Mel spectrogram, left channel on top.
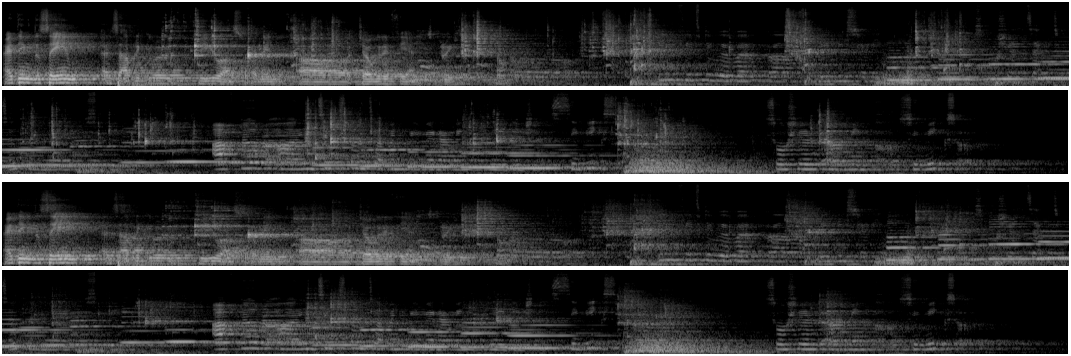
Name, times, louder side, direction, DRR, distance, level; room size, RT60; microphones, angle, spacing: voice 1, 0.0-4.6 4.9-5.1 8.7-9.1 9.9-10.0 11.4-11.6 16.9-17.9, left 1 dB, 30° left, 2 dB, 1.5 m, -29 dB
sound 1, 1.5-19.7, left 5 dB, 55° left, 2.4 m, -39 dB
voice 2, 4.0-4.5 5.1-5.8 6.6-11.9 12.8-17.5 18.3-20.4, left 1 dB, 5° left, 1 dB, 2.4 m, -40 dB
Wind instrument woodwind instrument, 8.8-16.3, equal, 60° right, 3.9 m, -34 dB
23.0 x 20.5 x 6.9 m, 2.8 s
head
